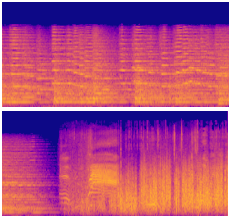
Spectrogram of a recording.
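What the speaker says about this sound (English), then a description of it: "It's really windy here, as you can tell." Strong wind sweeps outdoors at the Palace of Versailles and buffets the microphone with loud, rough, gusting rumble in the second half. Before that comes a stretch of tonal, voice-like sound.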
